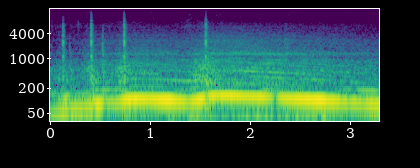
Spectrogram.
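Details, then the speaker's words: Rebuilt totaled 2025 Honda Accord turbo engine, rolling around the block after fitting missing intercooler gaskets and fixing the actuator: smooth rumble rising and easing, no hiss or whoosh; no boost leak, sounds as it should. "Guys, it literally sounds how it should. I don't hear I don't I don't hear any boost leak or anything."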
